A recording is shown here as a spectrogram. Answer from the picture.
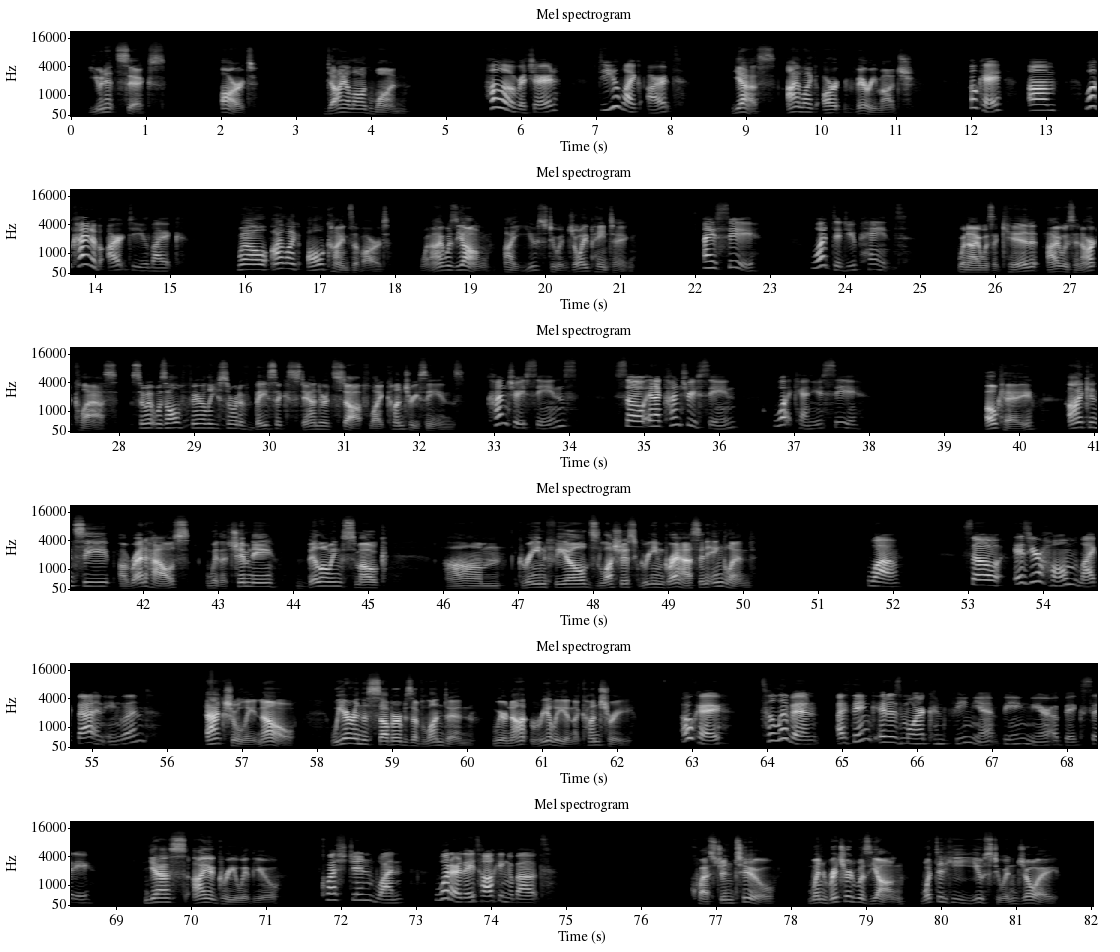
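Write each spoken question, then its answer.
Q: What are they talking about?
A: Art

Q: When Richard was young, what did he used to enjoy?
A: Painting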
